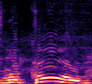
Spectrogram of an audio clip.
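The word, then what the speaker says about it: Recoome: The name is Raccoon and it rhymes with doom.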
